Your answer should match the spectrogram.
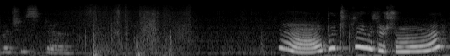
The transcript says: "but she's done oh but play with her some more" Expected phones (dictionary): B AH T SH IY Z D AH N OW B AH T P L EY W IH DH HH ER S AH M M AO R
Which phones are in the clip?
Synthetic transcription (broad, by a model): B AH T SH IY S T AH OW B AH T P L EY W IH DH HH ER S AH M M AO R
